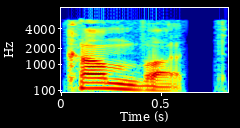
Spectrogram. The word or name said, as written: Khambhat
